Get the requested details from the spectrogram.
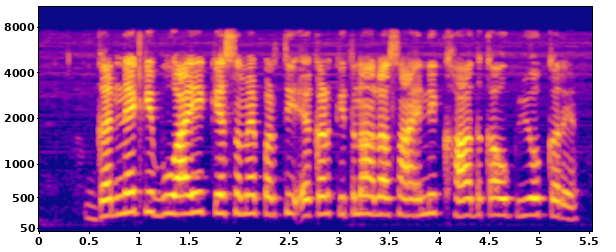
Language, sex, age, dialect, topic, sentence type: Magahi, male, 18-24, Western, agriculture, question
